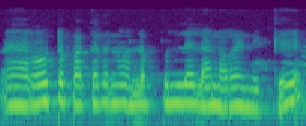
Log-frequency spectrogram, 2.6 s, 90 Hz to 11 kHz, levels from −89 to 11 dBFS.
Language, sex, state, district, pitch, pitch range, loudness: Tamil, female, Tamil Nadu, Kanyakumari, 215 Hz, 205-220 Hz, -14 LUFS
